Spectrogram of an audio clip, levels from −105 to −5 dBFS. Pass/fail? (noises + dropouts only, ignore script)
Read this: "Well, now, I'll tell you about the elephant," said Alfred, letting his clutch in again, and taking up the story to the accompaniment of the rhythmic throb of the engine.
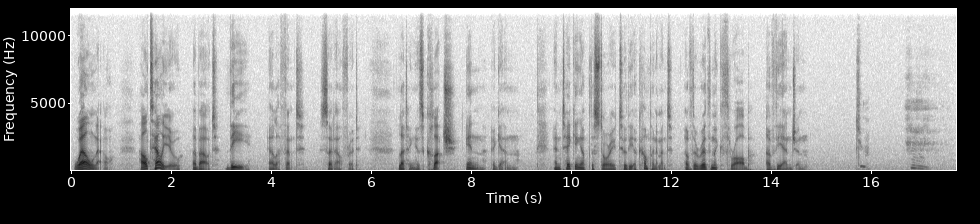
fail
